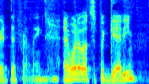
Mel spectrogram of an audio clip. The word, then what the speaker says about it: spaghetti: differently and what about spaghetti spaghetti spaghetti oh you pronounce the Double T as well that's right okay so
